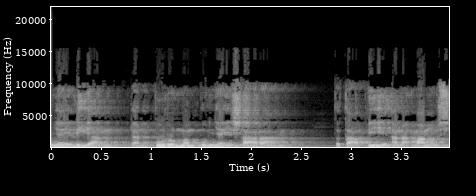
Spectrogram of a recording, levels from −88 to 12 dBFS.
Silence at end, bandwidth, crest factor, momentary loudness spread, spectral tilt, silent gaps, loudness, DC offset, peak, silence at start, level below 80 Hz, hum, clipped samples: 0 s; 14.5 kHz; 14 dB; 11 LU; -5.5 dB/octave; none; -14 LUFS; under 0.1%; 0 dBFS; 0 s; -52 dBFS; none; under 0.1%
